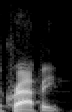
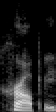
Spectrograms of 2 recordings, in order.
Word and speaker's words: crappie: First one, the crappy. Well, it's pronounced crappie.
